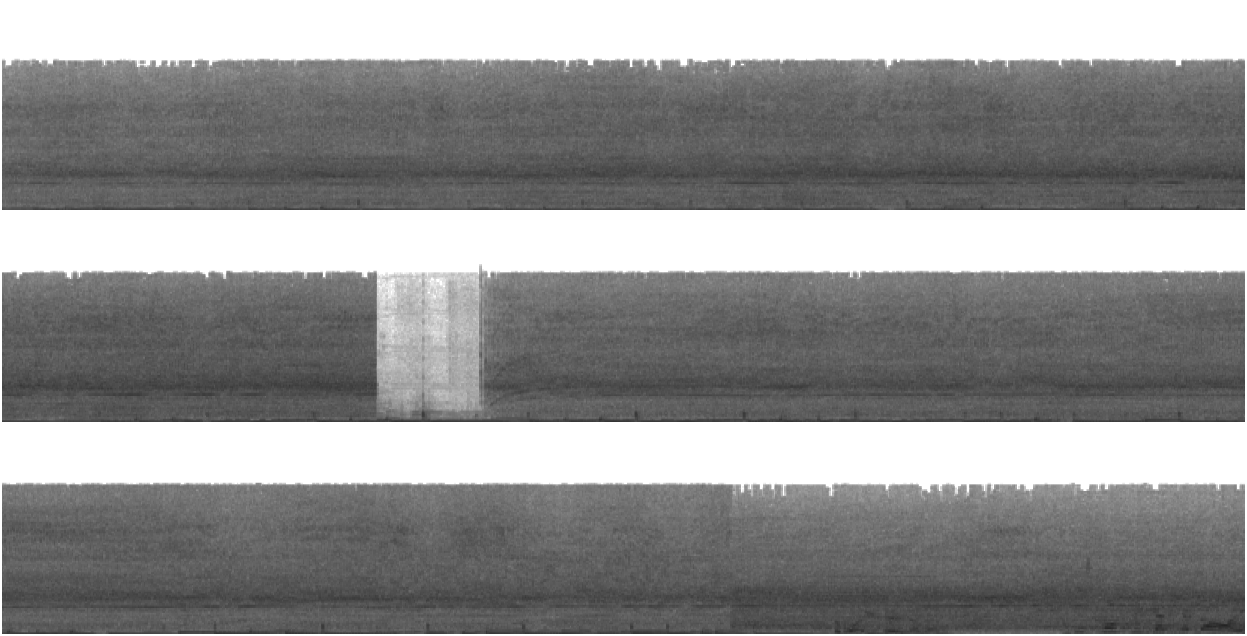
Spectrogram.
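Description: Background music with a steady stepping bass line, laid over the steady high whine of Sure-Clip electric horse clippers running through a horse's coat. The clipper whine drops out for under a second about halfway through.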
